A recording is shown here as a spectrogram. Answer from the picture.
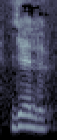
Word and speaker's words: iel: Yel. Yel, ok. Yel qui est un mélange de il et elle, ouais. Qui s'écrit IEL, tout simplement.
